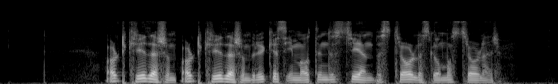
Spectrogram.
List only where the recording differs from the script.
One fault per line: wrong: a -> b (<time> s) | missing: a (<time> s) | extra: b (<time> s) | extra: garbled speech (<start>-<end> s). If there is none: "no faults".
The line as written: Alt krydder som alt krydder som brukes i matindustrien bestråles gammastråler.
no faults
